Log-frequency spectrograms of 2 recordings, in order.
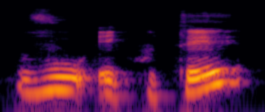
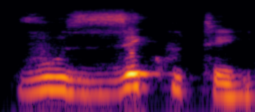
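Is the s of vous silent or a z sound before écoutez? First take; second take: silent; z sound. First: The s of vous is silent, not linked. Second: The s of vous links as a z sound. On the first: The speaker calls it wrong. "you don't say" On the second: The speaker calls it right. "You have to link this S and it makes a sound Z"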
